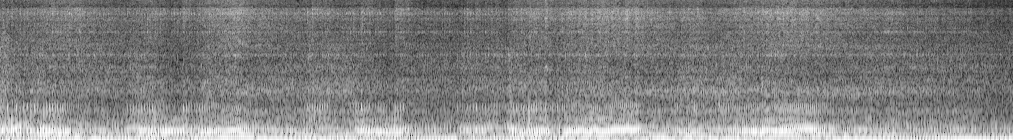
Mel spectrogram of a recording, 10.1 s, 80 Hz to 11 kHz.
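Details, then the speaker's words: 2001 Polaris Sportsman 500HO single cylinder, earlier misfiring badly, after rewiring to a new handlebar switch (CDI box and key switch already replaced): revs up and settles cleanly with an even beat, running smoothly now and kill switch works. "So, let's see if the thing starts will run on the new switch. So on on here. Okay, it's running."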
